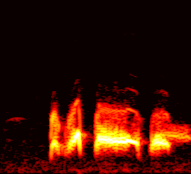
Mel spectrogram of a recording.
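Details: Spotted dove coo used to get other doves calling: a single phrase of two quick rising notes, a long steady low coo and a short trailing coo.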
